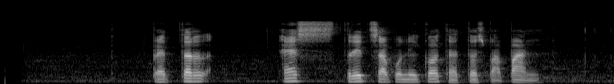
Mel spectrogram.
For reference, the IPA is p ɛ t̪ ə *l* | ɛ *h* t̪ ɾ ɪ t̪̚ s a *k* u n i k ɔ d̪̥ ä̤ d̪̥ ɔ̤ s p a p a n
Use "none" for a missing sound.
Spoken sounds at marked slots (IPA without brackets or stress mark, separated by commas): r, s, p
